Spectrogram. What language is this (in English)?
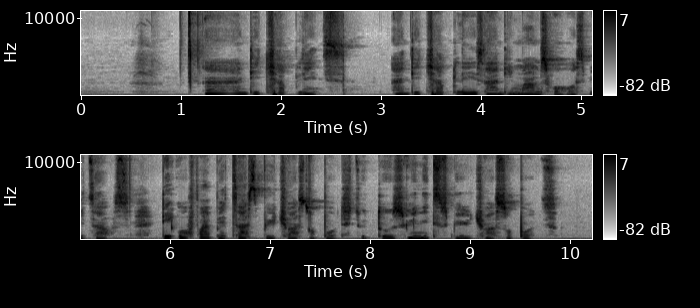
Nigerian Pidgin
